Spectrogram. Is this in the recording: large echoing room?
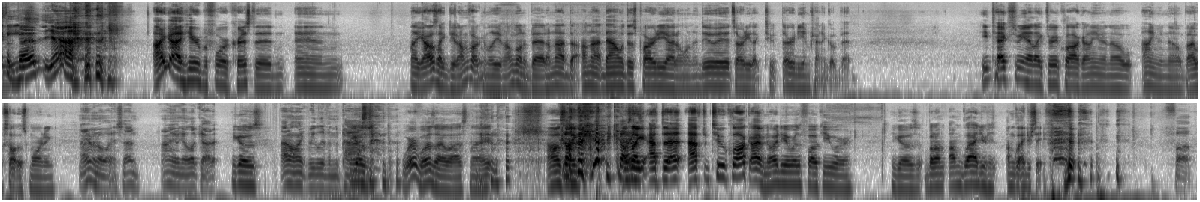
no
